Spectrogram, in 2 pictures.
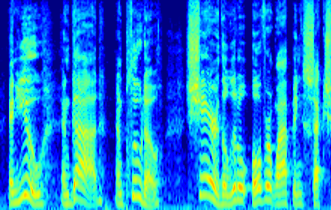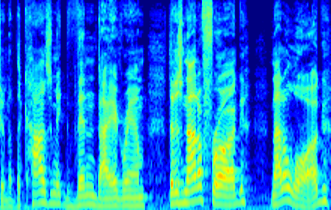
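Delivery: slow, measured poem recital with weighted phrases; deliberate, emphatic poet reading aloud; poetry reading. Acted. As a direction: declaim it line by line, pausing between images. Reads own poem aloud.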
